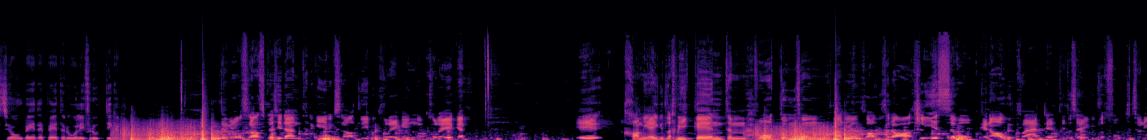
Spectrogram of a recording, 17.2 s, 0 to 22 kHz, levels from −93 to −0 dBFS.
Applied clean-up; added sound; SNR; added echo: classical method Wiener filter.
